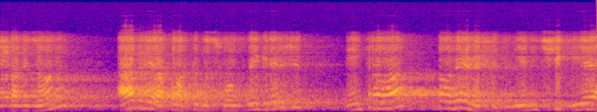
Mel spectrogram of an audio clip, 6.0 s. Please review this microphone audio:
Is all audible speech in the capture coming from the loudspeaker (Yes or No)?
Yes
